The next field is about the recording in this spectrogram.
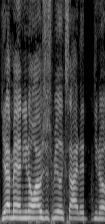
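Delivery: put-on high voice like a young teenager. Act out a clip of the younger player after his game-winning shot, 15-year-old Michael Jordan voice. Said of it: "Like he's like 15 year old voice".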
